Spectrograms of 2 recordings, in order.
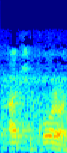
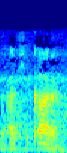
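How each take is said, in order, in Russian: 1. Слово заканчивается на звук о. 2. Слово заканчивается на звук а. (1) "Вот мы поем сева адхикоро" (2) "А здесь адхикара"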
